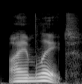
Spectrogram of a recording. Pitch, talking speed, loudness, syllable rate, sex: 145 Hz, 215 wpm, -15 LUFS, 4.6 syllables/s, male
